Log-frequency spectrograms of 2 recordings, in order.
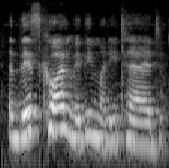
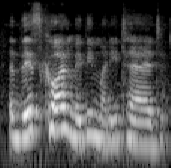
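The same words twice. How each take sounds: First: It is spoken in an Indian accent. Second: The same.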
